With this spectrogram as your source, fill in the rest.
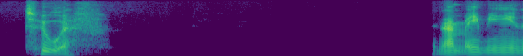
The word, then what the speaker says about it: TUF: I used to call it tough, but I found out it's actually pronounced TUF, and that made me an idiot.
